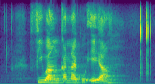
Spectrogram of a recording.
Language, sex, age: Tswana, male, 18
